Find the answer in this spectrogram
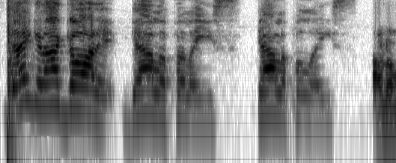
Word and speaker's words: Gallipolis: know why you gotta it's like you put extra syllables in the work I don't know it's just the way it looks I mean it's it looks like gala gala police I got it she's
